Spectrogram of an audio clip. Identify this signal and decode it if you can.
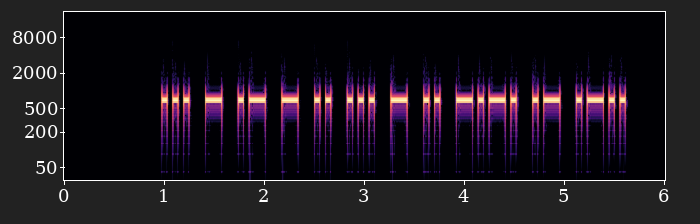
Morse code, heard as a keyed tone, about 22 wpm, 700 Hz. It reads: STATISTICAL
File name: practice / 22wpm / Eleven Letter Words - 22wpm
